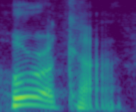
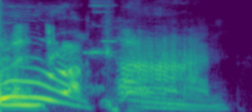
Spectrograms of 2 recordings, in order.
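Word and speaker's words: Huracán: But Huracan Huracan, sorry. It's it's pronounced Huracan. I drive Huracan.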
